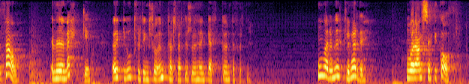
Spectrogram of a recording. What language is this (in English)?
Icelandic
